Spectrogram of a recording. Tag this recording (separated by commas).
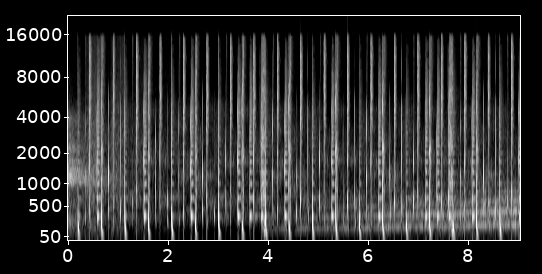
Drum machine, Music, Musical instrument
